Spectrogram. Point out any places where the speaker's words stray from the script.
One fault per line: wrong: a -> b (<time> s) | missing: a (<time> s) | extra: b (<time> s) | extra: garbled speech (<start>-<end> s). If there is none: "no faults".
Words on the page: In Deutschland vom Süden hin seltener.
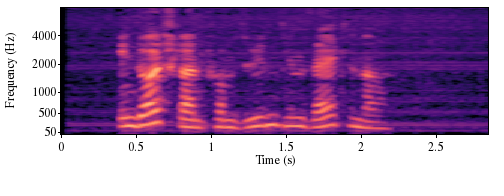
no faults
